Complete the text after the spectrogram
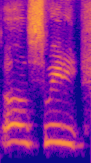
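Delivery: high, tender coo; sweet, loving parent. Retold or imitated. Parent to daughters when they get hurt, sweet cooing.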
